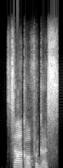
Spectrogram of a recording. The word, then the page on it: Sarcophagus: Indian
